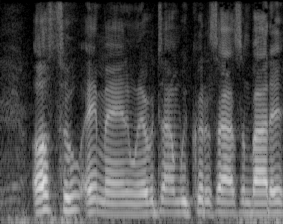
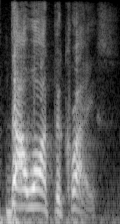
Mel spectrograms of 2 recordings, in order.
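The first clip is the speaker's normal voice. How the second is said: slow, loud, certain proclamation; real absolute; 5 semitones higher, 8 dB louder, slower than usual. Shown as a demonstration. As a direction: declare it, no hesitation. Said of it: "You have to be real absolute".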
